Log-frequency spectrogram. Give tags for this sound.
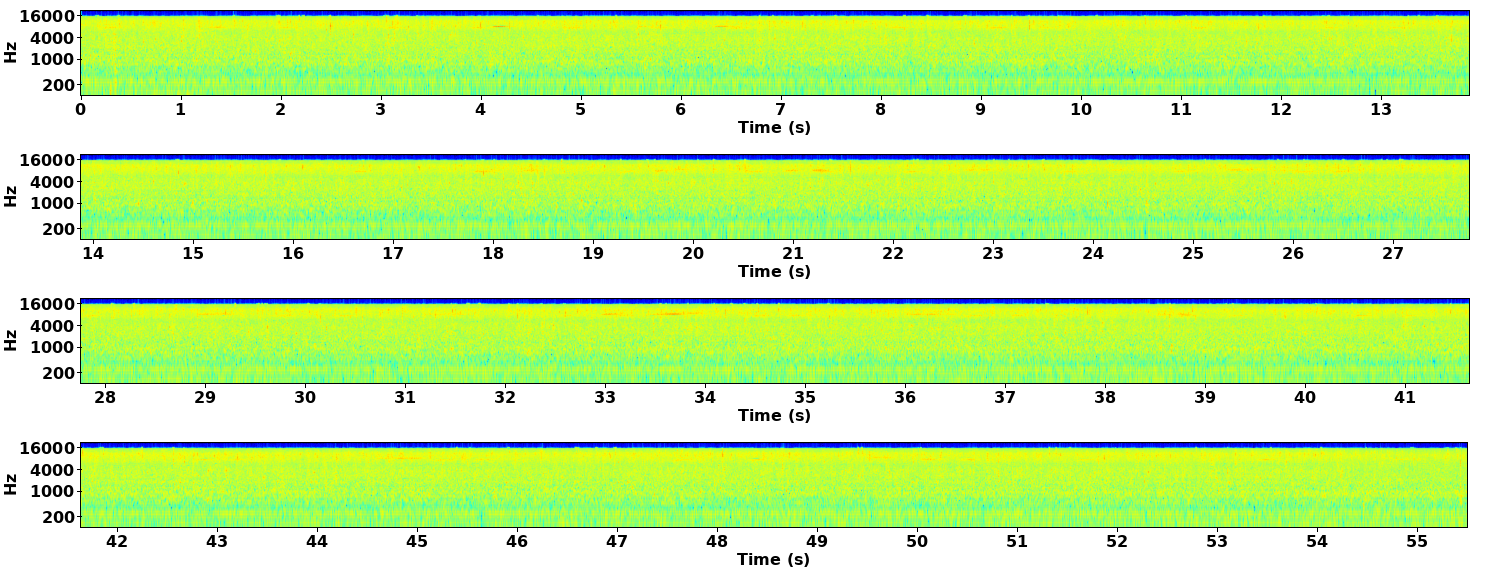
water; creek; flowing; stream; river

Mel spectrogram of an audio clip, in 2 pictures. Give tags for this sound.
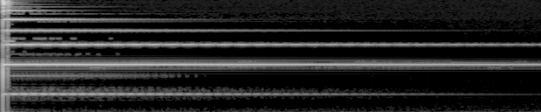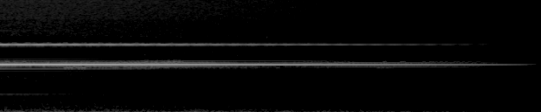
bell; tibetan-singing-bowl

